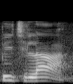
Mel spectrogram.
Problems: constant background noise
